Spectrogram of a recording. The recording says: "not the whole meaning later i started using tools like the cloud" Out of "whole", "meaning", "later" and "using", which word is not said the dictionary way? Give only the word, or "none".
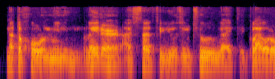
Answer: none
